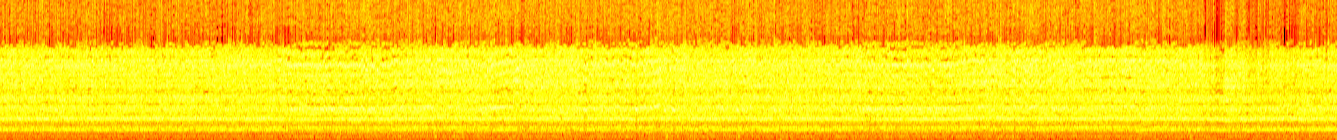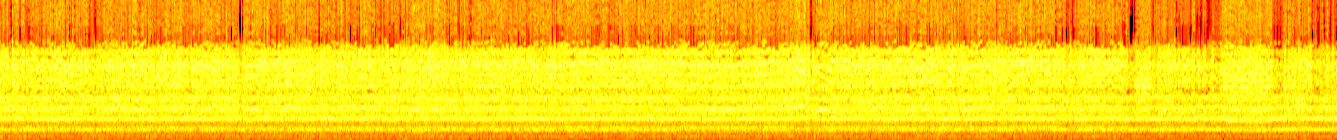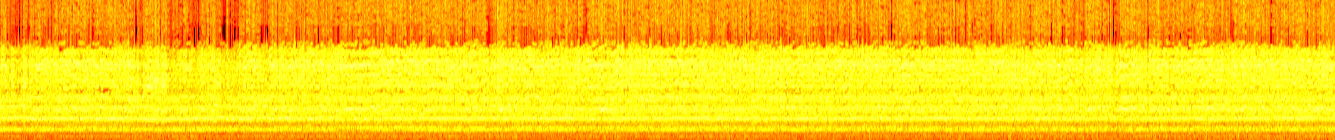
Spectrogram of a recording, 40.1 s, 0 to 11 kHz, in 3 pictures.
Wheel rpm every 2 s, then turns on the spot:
230, 220, 220, 230, 220, 230, 230, 230, 230, 230, 230, 240, 230, 230, 230, 230, 230, 230, 230, 240.
none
